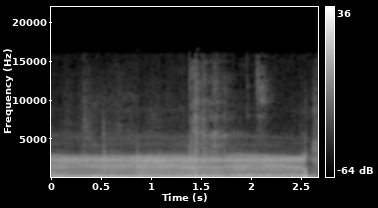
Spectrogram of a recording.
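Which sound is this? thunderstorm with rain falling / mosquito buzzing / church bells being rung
mosquito buzzing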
